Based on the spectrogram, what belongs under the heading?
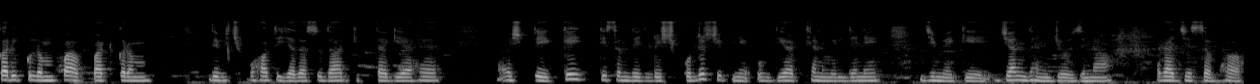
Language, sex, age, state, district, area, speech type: Punjabi, male, 45-60, Punjab, Patiala, urban, spontaneous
